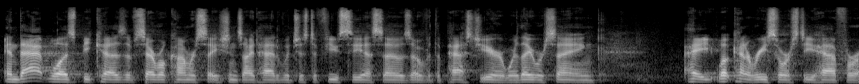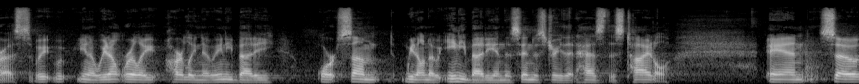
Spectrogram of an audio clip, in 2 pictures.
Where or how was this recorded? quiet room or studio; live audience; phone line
live audience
